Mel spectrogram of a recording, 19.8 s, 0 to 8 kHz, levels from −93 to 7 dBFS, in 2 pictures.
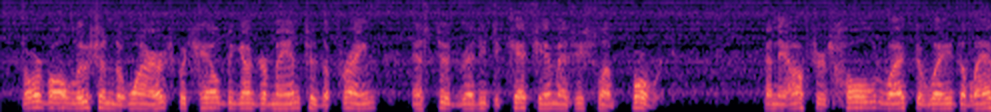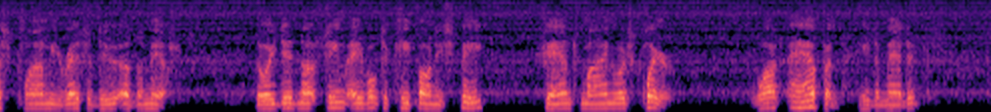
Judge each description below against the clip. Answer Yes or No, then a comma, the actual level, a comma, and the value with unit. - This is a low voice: Yes, low, 130 Hz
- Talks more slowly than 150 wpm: No, average, 165 wpm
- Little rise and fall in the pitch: Yes, narrow, 2.2 semitones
